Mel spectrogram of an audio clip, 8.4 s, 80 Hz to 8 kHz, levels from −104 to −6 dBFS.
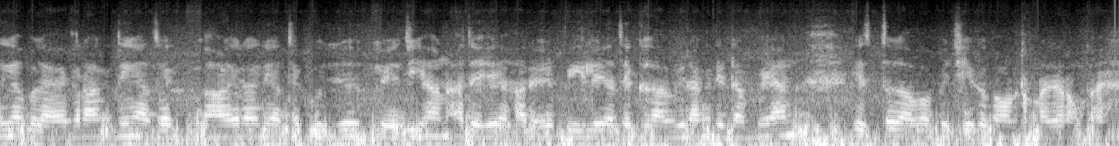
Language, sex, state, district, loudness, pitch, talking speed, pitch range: Punjabi, male, Punjab, Fazilka, -14 LUFS, 105 Hz, 215 wpm, 100-110 Hz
